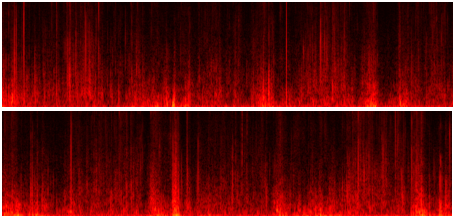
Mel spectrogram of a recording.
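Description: A hand-sized, hollow and airy grey plastic-mesh loofah pouf is scrunched, squeezed and rubbed with the fingers of both hands. It makes a steady run of soft, close crinkling and crunching rustles with short, sharp crackles throughout. The sound is quiet and muffled, weighted toward low tones.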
